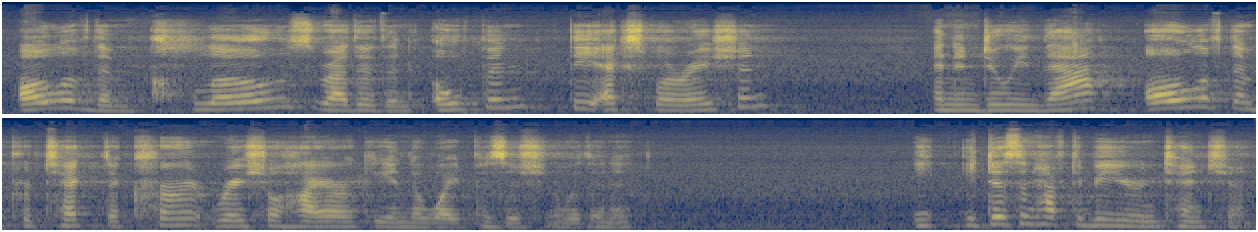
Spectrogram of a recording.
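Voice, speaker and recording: A woman speaks to a live audience in a lecture hall. Her voice is bright and forceful, and she talks bluntly, with rhetorical questions and mocking asides. The sound rings with long reverb and faint room noise around it. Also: mid-range voice, expressive, moderate pace. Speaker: speaker giving a talk on race.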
